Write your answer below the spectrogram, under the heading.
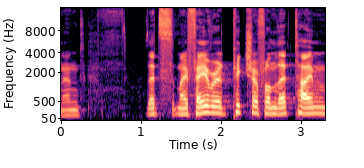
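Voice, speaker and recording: On a very clean recording with a silent background, a man with a German accent and a fairly high pitch talks at a moderate pace with fairly even intonation. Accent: German-speaking accent in English. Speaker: photographer and artist. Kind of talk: presentation to an audience. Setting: stage with audience. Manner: halting, with many fillers.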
